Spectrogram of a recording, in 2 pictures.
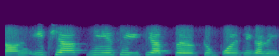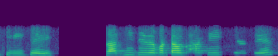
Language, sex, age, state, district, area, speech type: Bengali, female, 18-30, West Bengal, Malda, urban, conversation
